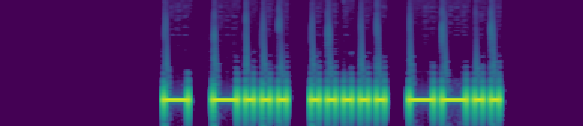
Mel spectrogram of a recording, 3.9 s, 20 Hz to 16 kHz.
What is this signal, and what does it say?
Morse code, heard as a keyed tone, about 22 wpm, 700 Hz. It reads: TB5Z
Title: DXCC-100 Call Signs - 4 Characters - Repeated 2x - 22wpm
